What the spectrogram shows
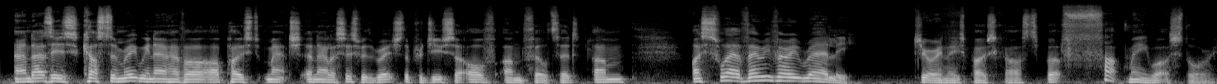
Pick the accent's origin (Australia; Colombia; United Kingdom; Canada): United Kingdom; England; I, I'm English. I'm British.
